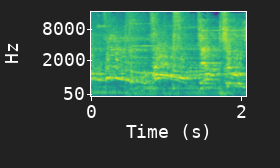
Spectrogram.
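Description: Live band playing hip hop/R&B with a vocalist singing a sliding melodic line into a microphone over it, amplified through a concert PA.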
